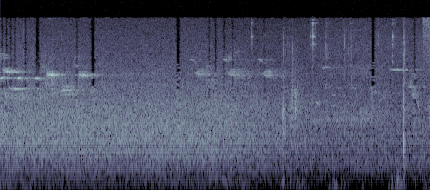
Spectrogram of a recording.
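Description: Outdoor ambience: a steady rushing hiss that fades out about three seconds in, with faint high bird chirps over it.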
